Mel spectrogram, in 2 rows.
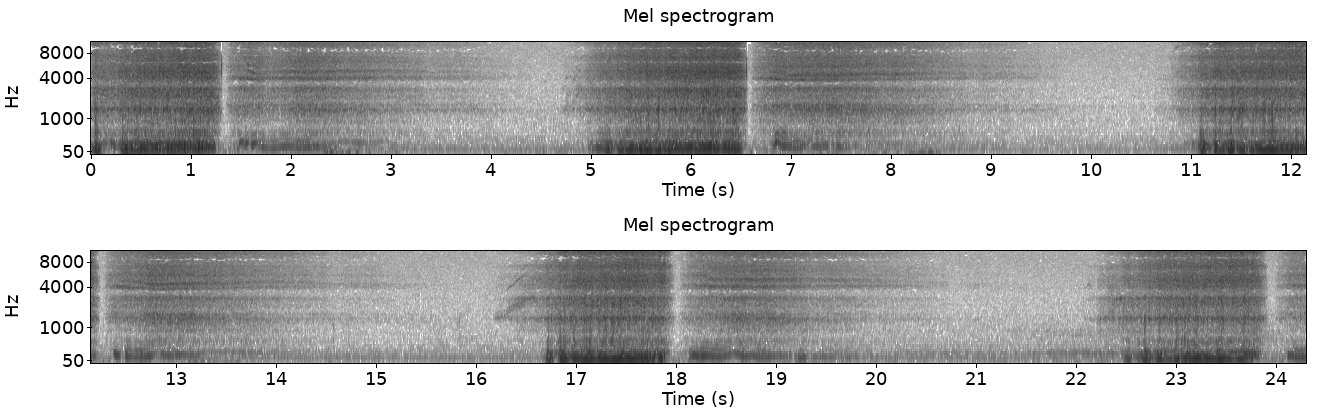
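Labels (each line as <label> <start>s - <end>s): Snoring. 0.0s - 3.2s
Snoring. 5.0s - 8.8s
Snoring. 10.9s - 14.4s
Snoring. 16.6s - 20.3s
Snoring. 22.5s - 24.3s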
